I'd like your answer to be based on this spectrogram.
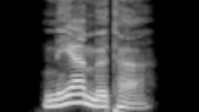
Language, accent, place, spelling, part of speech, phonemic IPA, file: German, Germany, Berlin, Nährmüttern, noun, /ˈnɛːɐ̯ˌmʏtɐn/, De-Nährmüttern.ogg
- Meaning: dative plural of Nährmutter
